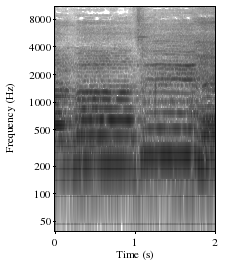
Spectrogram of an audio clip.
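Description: A woman singing long, held notes in a slow ballad, each note sustained for about a second before moving to the next pitch.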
